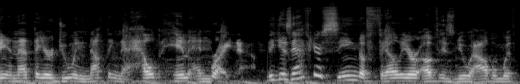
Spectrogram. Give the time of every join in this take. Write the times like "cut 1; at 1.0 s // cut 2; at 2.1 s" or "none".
cut 1; at 2.1 s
